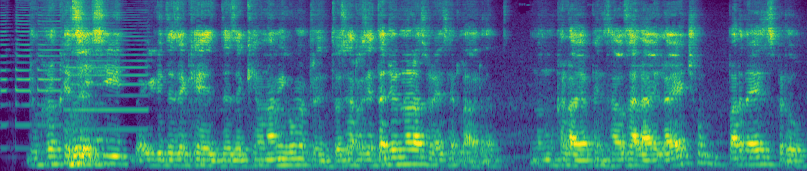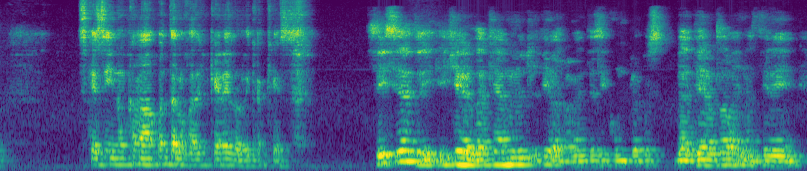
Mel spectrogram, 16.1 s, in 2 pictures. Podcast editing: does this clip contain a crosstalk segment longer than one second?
No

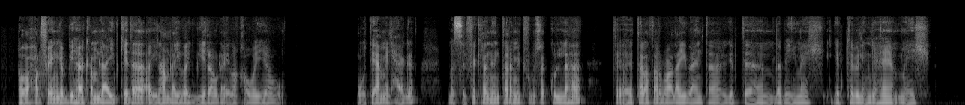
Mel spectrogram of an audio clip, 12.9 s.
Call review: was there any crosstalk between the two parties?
No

